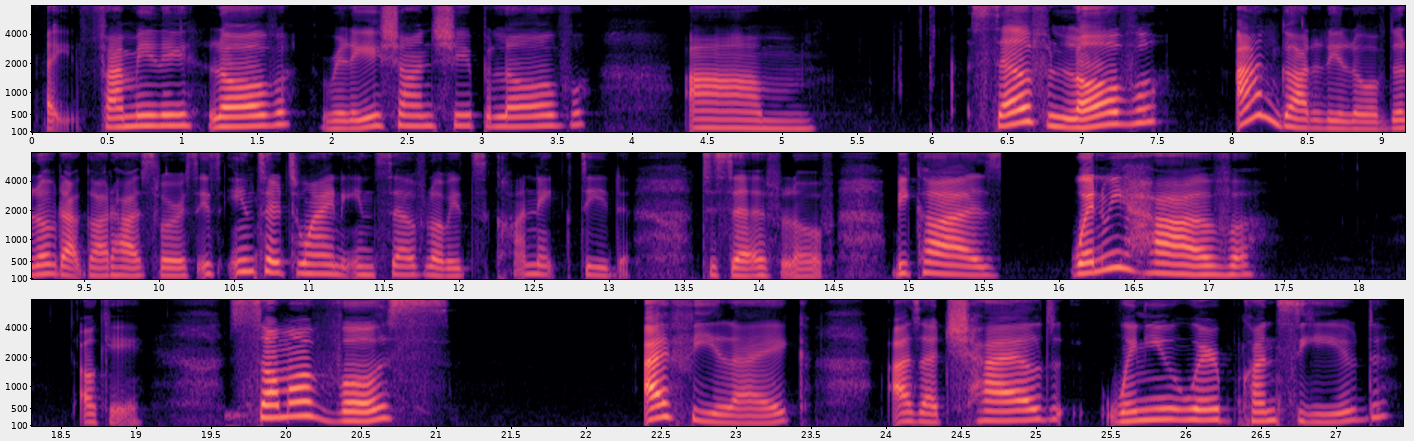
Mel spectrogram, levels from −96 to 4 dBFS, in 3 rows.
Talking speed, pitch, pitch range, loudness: 100 wpm, 215 Hz, 190-240 Hz, -27 LUFS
